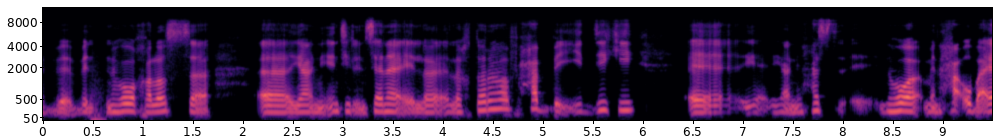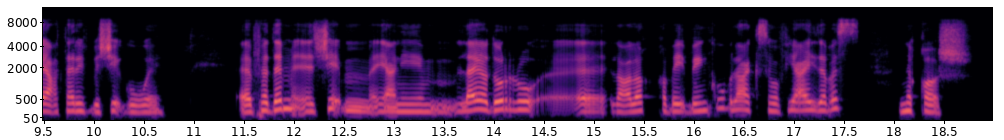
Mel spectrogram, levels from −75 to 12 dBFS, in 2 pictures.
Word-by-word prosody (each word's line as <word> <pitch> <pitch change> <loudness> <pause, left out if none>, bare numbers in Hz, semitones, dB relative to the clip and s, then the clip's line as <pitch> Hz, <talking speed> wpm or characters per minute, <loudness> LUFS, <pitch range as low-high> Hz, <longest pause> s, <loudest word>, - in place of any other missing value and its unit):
ب - - -15 0.3
بإن 90 - -7
هو 185 +2 +2
خلاص 175 +2 -2 0.7
آآ، 160 - +3
يعني 85 0 -2
أنتِ 190 - -5
الإنسانة 185 0 -1
ال 85 - -1
اللي 85 - -3
اختارها 230 +7 -2
فحَب 305 +9 -4
يديكِ، 210 - -6 0.5
آآ، 160 0 +1
ي 145 +4 -11
يعني 170 - -6
حَس 200 +2 -7 0.4
إن 180 - -9
هو 190 0 +5
من - - -7
حَقُّه - - +1
بقى 190 - +3
يعترف 185 +1 +2
بشيء 175 +2 +4
جوّاه. 170 +1 -4 0.9
فده 205 +4 +5
م 250 -7 +1
شيء 130 - +3
ما 100 -3 -2
يعني 180 - +1 0.3
لا 205 +4 +7
يضر 220 0 +4 0.8
العلاقة 185 +3 0
بي 185 +1 +1
بينكم 205 +7 -3
بالعكس 215 -2 0
هو 190 -1 -2
في 215 +5 -4
عايزة 210 -1 +3
بس 245 +4 -2 0.4
نِقاش، 470 - 0
185 Hz, 130 wpm, -23 LUFS, 170-210 Hz, 0.9 s, لا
